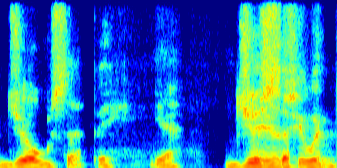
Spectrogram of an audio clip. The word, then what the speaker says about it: Giuseppe: I said, I want to name him Giuseppe.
